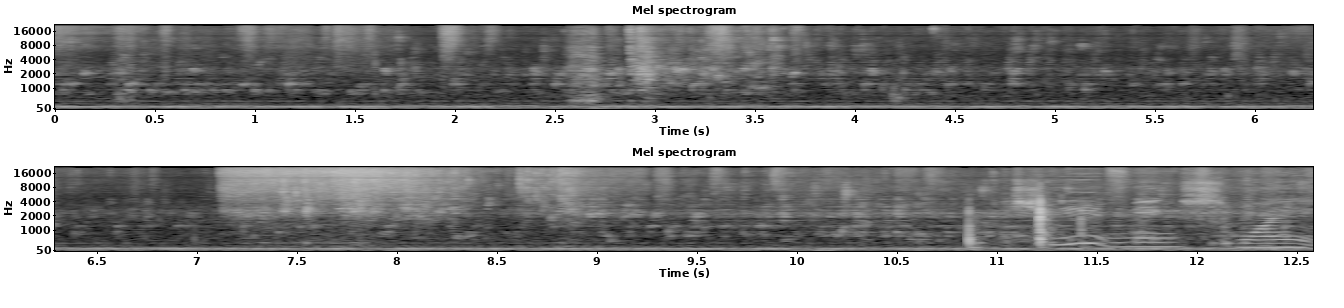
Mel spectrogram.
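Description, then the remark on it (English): A cup that held tea being rinsed under a running tap, water gushing steadily for a few seconds, followed by light clinks of the cup against the sink, with a low hum and faint voices behind. “I'm gonna wash the cup now because the tea was in it.”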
